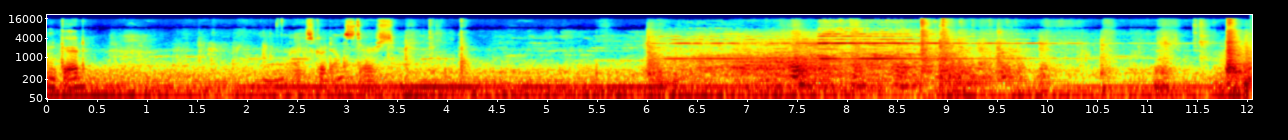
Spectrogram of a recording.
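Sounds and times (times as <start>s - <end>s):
elevator doors sliding open: 6.0s - 10.4s.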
